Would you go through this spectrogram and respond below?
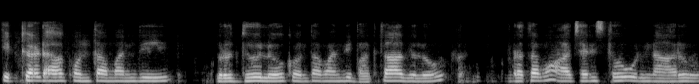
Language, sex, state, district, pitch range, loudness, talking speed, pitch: Telugu, male, Telangana, Hyderabad, 155-170 Hz, -19 LUFS, 70 wpm, 160 Hz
